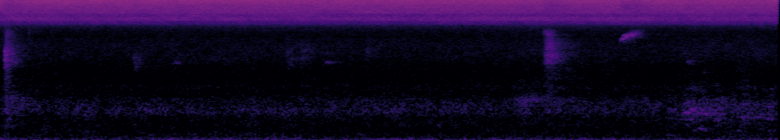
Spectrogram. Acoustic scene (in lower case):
park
